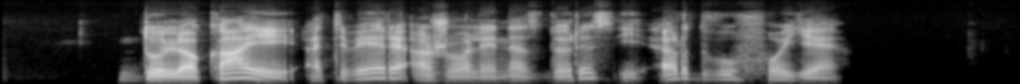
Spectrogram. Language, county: Lithuanian, Klaipėda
